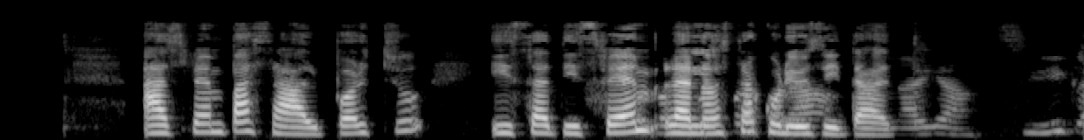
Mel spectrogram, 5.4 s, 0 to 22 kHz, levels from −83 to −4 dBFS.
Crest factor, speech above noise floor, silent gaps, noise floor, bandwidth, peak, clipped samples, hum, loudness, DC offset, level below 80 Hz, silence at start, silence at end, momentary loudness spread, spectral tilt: 22 dB; 36 dB; none; -60 dBFS; 11.5 kHz; -2 dBFS; under 0.1%; none; -24 LUFS; under 0.1%; -82 dBFS; 0.7 s; 0 s; 17 LU; -3.5 dB/octave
